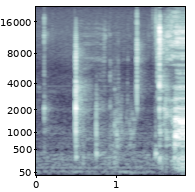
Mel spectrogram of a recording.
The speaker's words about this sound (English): Swig of water real quick.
